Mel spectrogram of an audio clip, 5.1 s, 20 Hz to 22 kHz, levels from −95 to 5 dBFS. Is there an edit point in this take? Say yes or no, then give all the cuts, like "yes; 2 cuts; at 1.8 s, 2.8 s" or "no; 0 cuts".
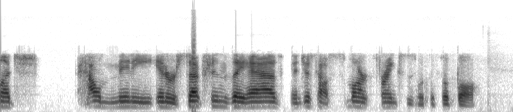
yes; 2 cuts; at 2.8 s, 4.2 s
